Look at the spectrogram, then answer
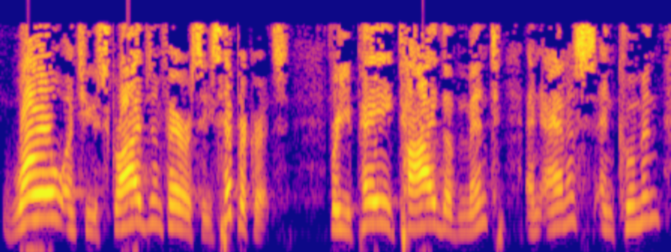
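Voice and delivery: loud, emphatic declamation; scriptural rebuke. Retold or imitated. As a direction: proclaim the rebuke with force.

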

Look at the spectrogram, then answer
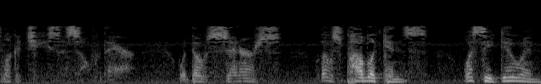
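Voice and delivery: hushed muttering under the breath; whispered murmuring. Acted. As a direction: whisper it among yourselves, as disapproving onlookers. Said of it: "imagine these guys whispering to themselves".

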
